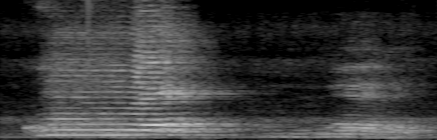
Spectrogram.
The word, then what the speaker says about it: 国: Because you all we will pronounce as a 窝 Plus the G is a 国 Okay.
